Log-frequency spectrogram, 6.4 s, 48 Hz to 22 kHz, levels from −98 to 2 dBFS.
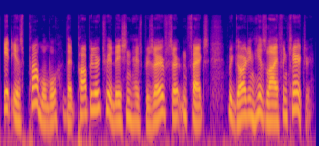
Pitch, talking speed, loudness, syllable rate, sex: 165 Hz, 140 wpm, -19 LUFS, 4.8 syllables/s, male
